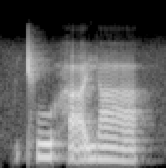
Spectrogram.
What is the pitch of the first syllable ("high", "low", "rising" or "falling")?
low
